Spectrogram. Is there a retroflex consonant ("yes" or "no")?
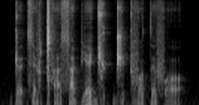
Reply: yes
